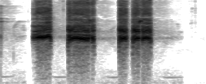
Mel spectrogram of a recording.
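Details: Loud, close black francolin call with four harsh, buzzy, strained notes: two longer rasps, then a quick pair, against a near-silent background.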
